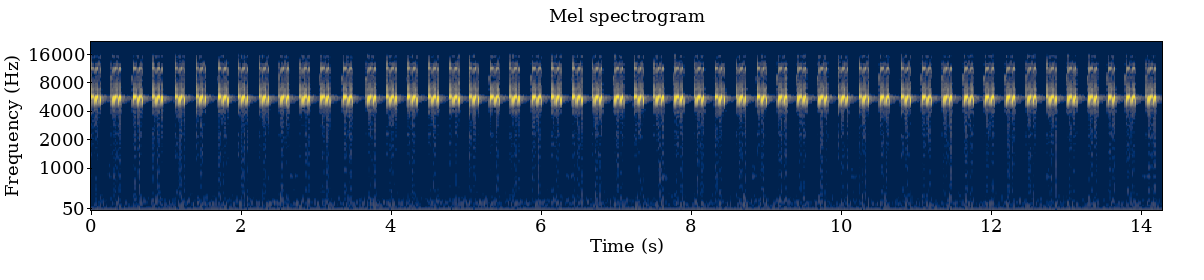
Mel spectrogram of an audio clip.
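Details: Male cricket on a summer evening, a steady train of short, high, pure chirps repeating about three to four times per second, evenly spaced with a faint upper overtone; no other sounds intrude.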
